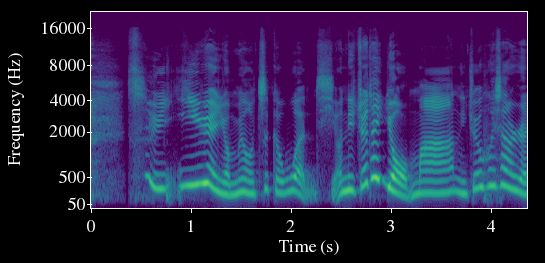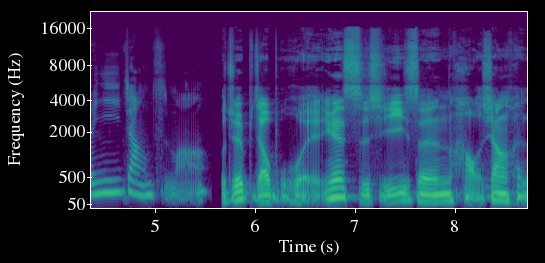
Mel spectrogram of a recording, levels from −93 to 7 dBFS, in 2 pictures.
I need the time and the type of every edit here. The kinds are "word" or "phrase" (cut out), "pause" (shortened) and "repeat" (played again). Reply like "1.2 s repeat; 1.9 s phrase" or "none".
5.6 s pause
